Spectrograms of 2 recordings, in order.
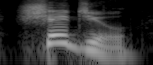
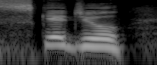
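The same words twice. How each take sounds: First: The word is pronounced the British way. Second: The word is pronounced the American way. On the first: "schedule is standard in British English" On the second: "Schedule is standard in American English"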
